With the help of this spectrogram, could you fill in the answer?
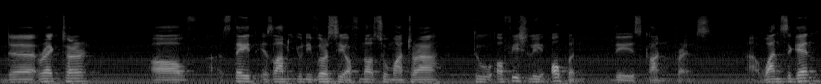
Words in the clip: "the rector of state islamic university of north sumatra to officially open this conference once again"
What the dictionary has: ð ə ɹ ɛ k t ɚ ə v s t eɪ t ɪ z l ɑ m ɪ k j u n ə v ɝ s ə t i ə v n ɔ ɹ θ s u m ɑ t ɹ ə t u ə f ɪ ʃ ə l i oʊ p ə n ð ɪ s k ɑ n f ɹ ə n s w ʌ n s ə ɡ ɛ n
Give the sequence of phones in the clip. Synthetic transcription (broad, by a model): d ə ɹ ɛ k t ɚ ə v s t eɪ t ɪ s l ɑ m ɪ k j u n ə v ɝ s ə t i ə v n ɔ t s u m ɑ t ɹ ə t u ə f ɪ ʃ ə l i oʊ p ə n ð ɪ s k ɑ n f ɹ ə n s w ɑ n s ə ɡ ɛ n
